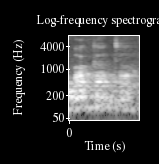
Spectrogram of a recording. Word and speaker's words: bhakta: And usually, this is substituting, this is kind of the opposite of what I mentioned before, where there's an adding of a syllable, bhakata, bhakata, instead of bhakta.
